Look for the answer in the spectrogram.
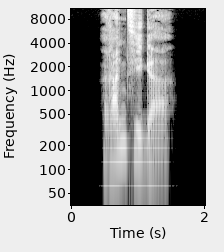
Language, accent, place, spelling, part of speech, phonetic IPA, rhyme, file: German, Germany, Berlin, ranziger, adjective, [ˈʁant͡sɪɡɐ], -ant͡sɪɡɐ, De-ranziger.ogg
- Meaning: 1. comparative degree of ranzig 2. inflection of ranzig: strong/mixed nominative masculine singular 3. inflection of ranzig: strong genitive/dative feminine singular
